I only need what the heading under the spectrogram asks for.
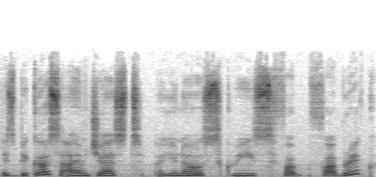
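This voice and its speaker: A young woman whose first language is Russian, chatting casually in a vlog, laughing often and pausing with fillers. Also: fairly high pitch, animated, low-quality recording. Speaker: vlogger.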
